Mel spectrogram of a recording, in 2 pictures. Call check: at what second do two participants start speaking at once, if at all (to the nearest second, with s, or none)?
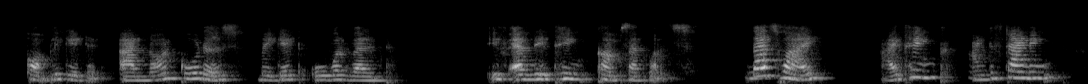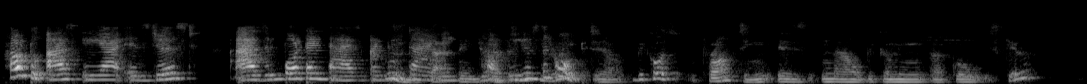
15 s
